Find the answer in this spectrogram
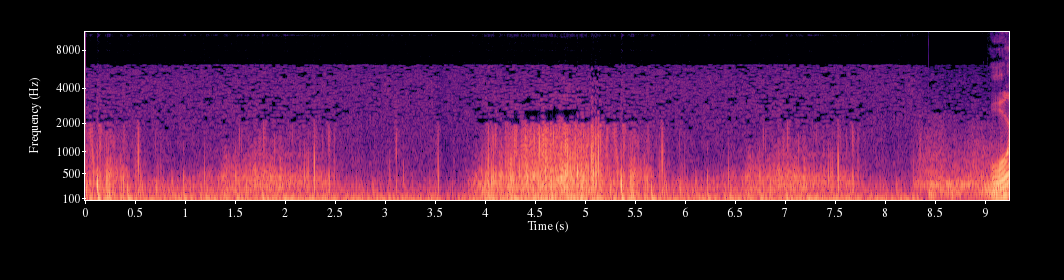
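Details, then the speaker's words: Breath sounds with brief, sharp, high-pitched, discontinuous crackling clicks during inspiration: fine crackles, an abnormal adventitious lung sound. "For example, you may hear crackles during inspiration. These discontinuous sounds may be high-pitched fine crackles"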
